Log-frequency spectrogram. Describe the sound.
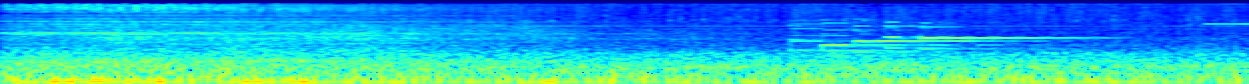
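Airliner taking off: a dense, steady roar of engines with a faint high whine riding over it, loud and unbroken throughout.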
